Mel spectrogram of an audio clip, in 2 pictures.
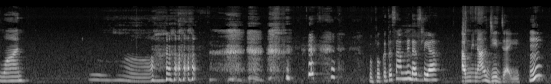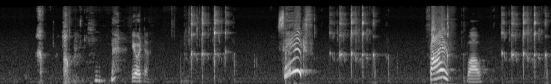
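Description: A little girl talks and laughs excitedly, close by.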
